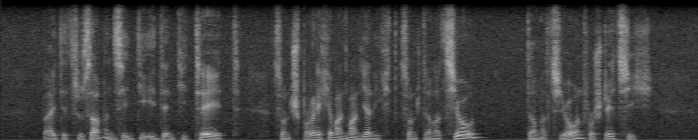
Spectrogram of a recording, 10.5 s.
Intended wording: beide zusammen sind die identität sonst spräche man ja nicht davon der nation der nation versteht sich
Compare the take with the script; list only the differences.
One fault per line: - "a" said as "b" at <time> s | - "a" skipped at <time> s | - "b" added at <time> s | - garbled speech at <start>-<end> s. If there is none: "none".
- "man" added at 5.2 s
- "davon" said as "sonst" at 6.0 s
